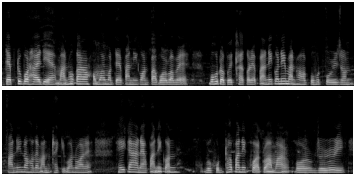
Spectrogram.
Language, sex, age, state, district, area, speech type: Assamese, female, 45-60, Assam, Biswanath, rural, spontaneous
